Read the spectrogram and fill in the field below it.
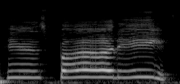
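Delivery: high, drawn-out coo; cooing fondness. Pretend. Co-host gushes over McKay's whale friend returning, cooing fondness. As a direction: stretch it out adoringly.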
